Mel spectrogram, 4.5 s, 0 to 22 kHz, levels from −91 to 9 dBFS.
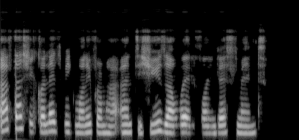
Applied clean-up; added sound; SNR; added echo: none; none; none; none.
